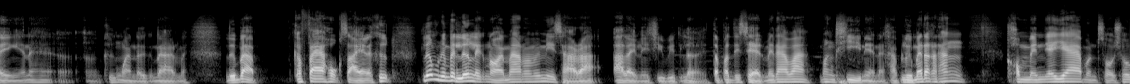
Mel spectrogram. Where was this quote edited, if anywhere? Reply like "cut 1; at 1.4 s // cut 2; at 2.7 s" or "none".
cut 1; at 2.7 s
